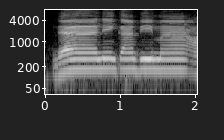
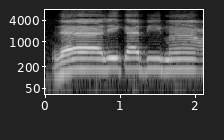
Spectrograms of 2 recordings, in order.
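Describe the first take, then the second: Both takes have the same delivery.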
